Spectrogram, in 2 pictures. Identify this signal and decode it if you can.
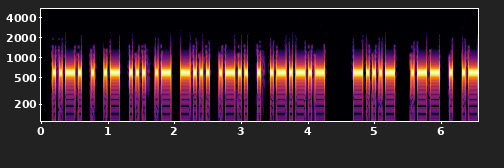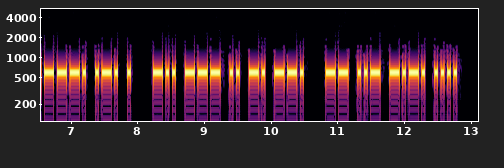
Morse code, heard as a keyed tone, about 25 wpm, 600 Hz. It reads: FEASABLE. <BT> WE'RE DOING MUCH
